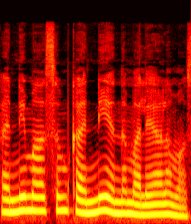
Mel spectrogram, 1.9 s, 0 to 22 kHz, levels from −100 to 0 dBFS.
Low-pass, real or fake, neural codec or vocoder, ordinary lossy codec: 14.4 kHz; real; none; none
